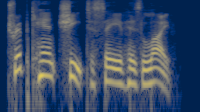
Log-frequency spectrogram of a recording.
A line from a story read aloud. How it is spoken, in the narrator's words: I said a little more sharply than I had intended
